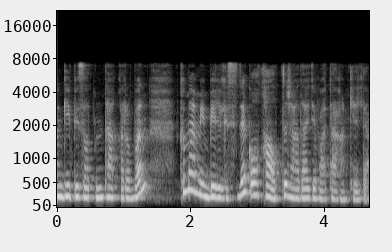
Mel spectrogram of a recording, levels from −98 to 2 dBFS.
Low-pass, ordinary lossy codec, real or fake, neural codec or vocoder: 7.2 kHz; none; real; none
